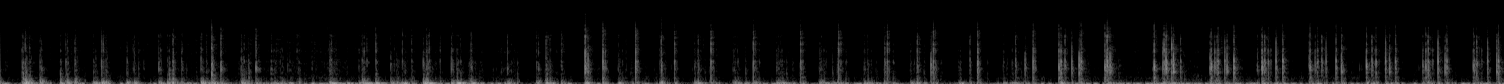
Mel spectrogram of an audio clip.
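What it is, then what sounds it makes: Cardboard tissue box. Painted fingernails tap and scratch the top edge and side of a hollow, printed cardboard tissue box full of tissues, standing upright on white fur. Rapid, dense dry taps mix with scratchy rubbing, each click short and dull with a low, muffled body and little brightness.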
